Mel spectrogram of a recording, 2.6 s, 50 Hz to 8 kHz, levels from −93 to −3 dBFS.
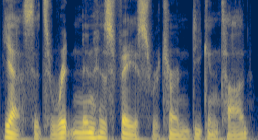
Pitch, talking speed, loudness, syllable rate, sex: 85 Hz, 185 wpm, -19 LUFS, 5.3 syllables/s, male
